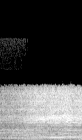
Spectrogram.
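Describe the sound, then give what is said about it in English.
A car engine revs as the throttle is applied coming out of a corner, the rear end sliding: a faint, steady droning note that climbs slightly in pitch. “Here we go, back on the throttle.”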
